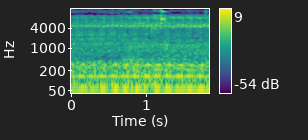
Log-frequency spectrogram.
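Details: VW after starter motor test: smooth, even idle with a low steady hum and no knocks, misses or grinding; normal idle.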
